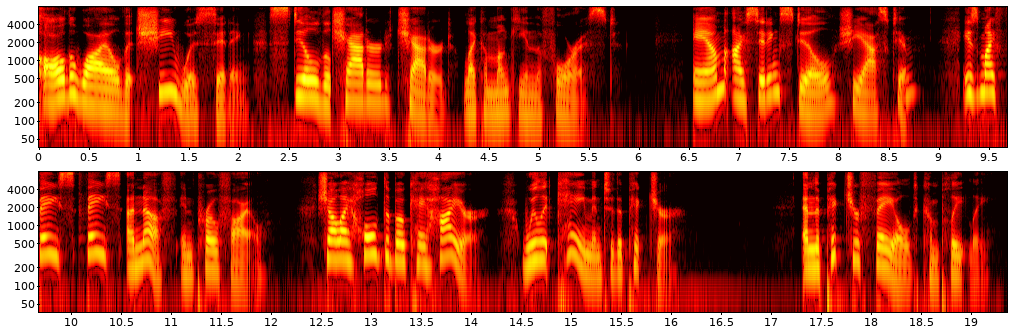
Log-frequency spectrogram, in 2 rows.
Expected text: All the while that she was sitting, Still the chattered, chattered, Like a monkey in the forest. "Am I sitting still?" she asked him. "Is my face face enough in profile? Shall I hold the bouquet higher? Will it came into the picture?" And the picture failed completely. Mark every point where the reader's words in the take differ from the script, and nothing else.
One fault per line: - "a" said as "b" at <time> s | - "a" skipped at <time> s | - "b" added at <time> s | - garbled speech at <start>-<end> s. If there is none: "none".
none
